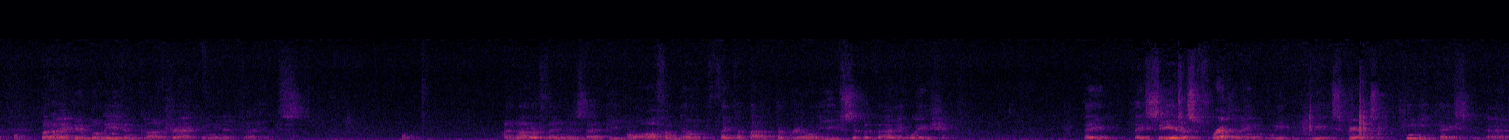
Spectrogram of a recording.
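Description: A middle-aged man speaks calmly to an audience through a microphone in a large room.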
